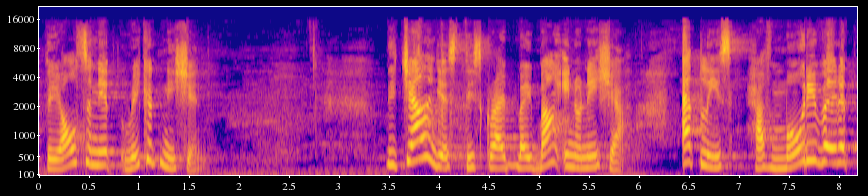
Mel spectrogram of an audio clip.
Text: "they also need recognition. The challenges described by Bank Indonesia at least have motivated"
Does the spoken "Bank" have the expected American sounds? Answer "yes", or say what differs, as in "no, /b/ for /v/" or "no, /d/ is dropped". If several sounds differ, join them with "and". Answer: no, /k/ is dropped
